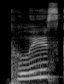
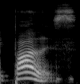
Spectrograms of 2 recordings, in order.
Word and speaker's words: police: Police could have made that list. I've heard many people say police, and by now you've heard me say it police several times, so that's it.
